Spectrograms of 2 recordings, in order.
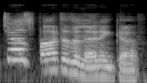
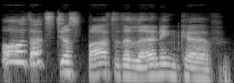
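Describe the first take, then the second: First: Put-on "learning curve" redone in the gnome voice, no Indian accent; back to the gnome voice. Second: Put-on gnome line that slides into a light Indian accent; slipped into Indian. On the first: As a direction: correct yourself and say "learning curve" in the intended gnome voice. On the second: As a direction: let the Irish gnome slip into a mild Indian accent on "learning curve". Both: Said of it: "I went Indian then".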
